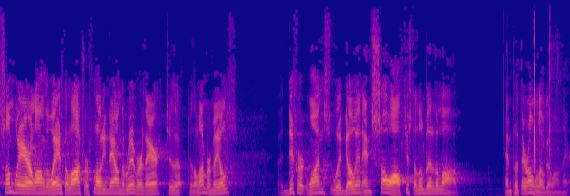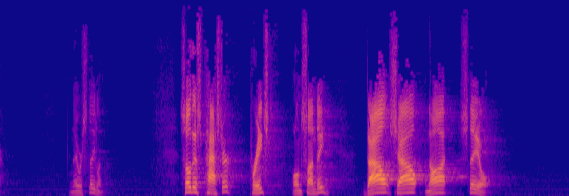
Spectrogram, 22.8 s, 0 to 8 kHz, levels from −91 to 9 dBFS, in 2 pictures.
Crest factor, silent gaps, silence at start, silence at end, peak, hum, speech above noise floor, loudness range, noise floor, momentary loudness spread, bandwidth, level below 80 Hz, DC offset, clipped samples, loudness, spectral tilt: 26 dB; none; 0 s; 1.65 s; -6 dBFS; none; 51 dB; 14 LU; -79 dBFS; 18 LU; 8 kHz; -76 dBFS; under 0.1%; under 0.1%; -28 LUFS; -4 dB/octave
